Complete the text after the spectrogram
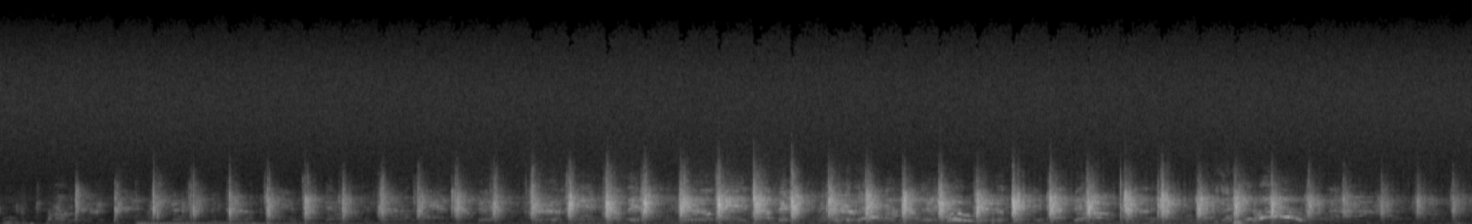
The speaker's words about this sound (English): I want everybody in the audience to clap hands. Everybody.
